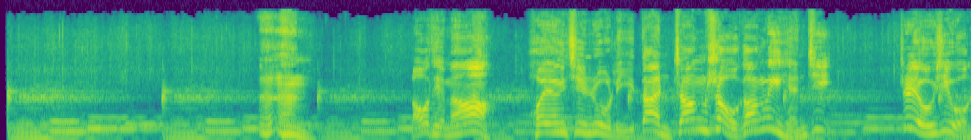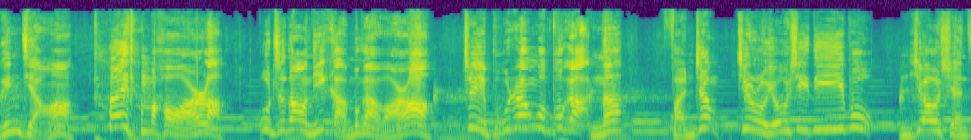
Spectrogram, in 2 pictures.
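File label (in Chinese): 男方言, 东北方言; 吐槽大会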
